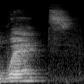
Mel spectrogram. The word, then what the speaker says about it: whet: part of an individual another word is what because once people hear the word weight they feel every what pronounces weight should be spelled this way when I'm talking about the word having to do we encouraging curiosity he whet my appetite and that spelling is WH et went to encourage suspense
